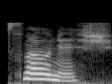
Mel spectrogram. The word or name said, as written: sloaneish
